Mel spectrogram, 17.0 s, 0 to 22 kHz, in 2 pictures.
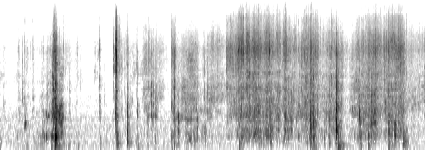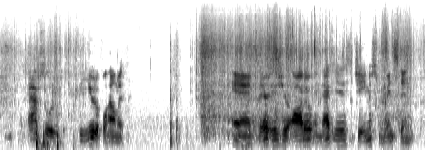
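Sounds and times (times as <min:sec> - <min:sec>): packaging crinkling and rustling: 0:00.4 - 0:10.4, 0:12.0 - 0:17.0
sharp handling knocks: 0:09.1 - 0:10.1.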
